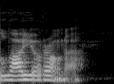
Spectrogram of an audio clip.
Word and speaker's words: La Llorona: I was really excited about this one for a long time because it's based around, I butcher it every time and I feel so bad, La Llorona. – Oh, La Llorona. – Yes, you say it so much better than I do.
